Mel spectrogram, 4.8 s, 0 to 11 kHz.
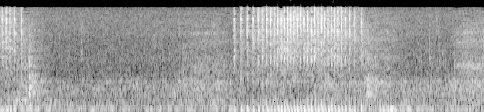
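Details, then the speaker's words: Shimano Dura-Ace 10-speed rear derailleur being indexed on a stand with no load: light, uneven chatter as the chain hesitates before popping onto the next sprocket; cable tension too low, raised by turning the barrel adjuster anticlockwise. "you can hear should be able to hear that it's trying attempting to change and there it is and it just pops up onto the next sprocket"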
